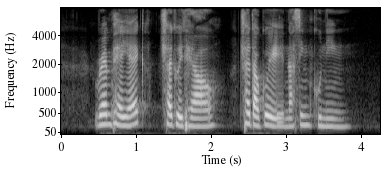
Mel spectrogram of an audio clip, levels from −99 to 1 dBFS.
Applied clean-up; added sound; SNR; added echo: none; none; none; none.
